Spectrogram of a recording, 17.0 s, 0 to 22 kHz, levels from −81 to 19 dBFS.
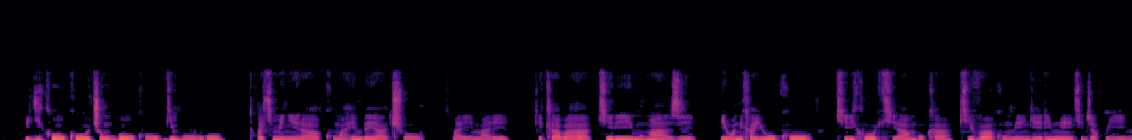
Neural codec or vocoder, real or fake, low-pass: none; real; 10.8 kHz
